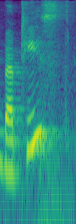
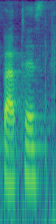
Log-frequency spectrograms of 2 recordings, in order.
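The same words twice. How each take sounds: First: "Baptiste" said high, as an unsure attempt; mispronounced Baptist. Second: Said in the usual way. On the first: Real, not acted. Vlogger fumbling the name of the Baptists, unsure mispronunciation. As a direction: try "Baptiste" with a long ee in the last syllable. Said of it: "that I pronounced it wrong". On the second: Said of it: "I think it's Baptist".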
